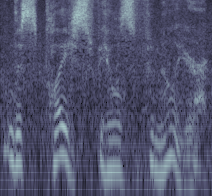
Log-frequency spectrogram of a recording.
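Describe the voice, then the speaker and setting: A man voicing an anxious, devoted, forgetful ailing man in a video game, speaking earnestly and haltingly, with impassioned emphasis. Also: mid-range voice, very animated, noisy background. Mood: uneasy. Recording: music under the voice.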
